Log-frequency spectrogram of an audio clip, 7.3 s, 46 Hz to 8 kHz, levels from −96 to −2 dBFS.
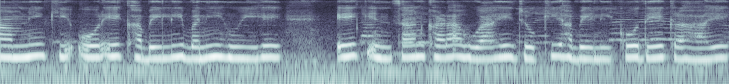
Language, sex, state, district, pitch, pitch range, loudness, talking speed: Hindi, female, Bihar, Jamui, 240 Hz, 225-245 Hz, -14 LUFS, 155 wpm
